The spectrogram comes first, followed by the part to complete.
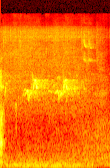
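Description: Outdoor field ambience with a low rumble. A faint high-pitched wavering call starts about half a second in and lasts about a second.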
